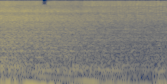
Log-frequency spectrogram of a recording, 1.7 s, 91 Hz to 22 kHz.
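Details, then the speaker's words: Seat Leon petrol four-cylinder after changing water-damaged spark plugs to NGK BKR7EIX iridium, heard from the rear: even, steady idle with a soft blip, no stumble or missing beats; normal idle, misfires gone. "listen to the back it's a lot easier to hear misfires from the back especially with these noisier engines as you can hear just kicking away nicely nice and smooth that's what we like to hear"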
